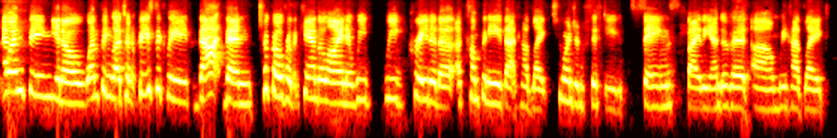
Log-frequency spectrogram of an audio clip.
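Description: A woman in her forties from Hawaii, a guest telling her story in an interview, bubbly and quick to laugh, restarting words. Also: a little high, a bit bright, no room sound, lo-fi sound.

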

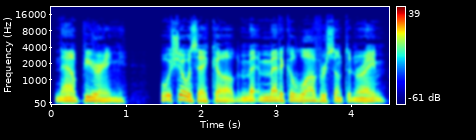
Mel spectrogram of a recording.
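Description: A man with a gruffish, creaky voice hosting a bedtime podcast in a halting, goofy, meandering monologue that often trails off mid-thought. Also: mid-range voice, steady tone, no echo, clean studio sound. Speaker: host of a bedtime sleep podcast. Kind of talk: rambling, meandering monologue to lull listeners to sleep.

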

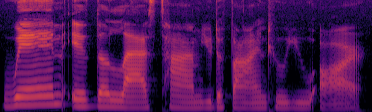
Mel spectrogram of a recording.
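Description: A young woman with a low voice hosts her own podcast, talking straight to her listeners. She is congested and sniffly from a cold, and she asks them direct, earnest questions in a casual, personal way. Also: slow pace. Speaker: podcast host. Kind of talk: casual solo podcast advice talk.

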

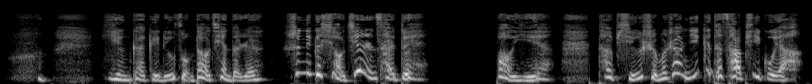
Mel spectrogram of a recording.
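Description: A woman acting aggrieved scolding mother, middle-aged, swooping intonation, slightly husky, audio drama. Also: a little high, huge pitch swings, normal speed, darkish tone, no echo, clean studio sound, full character voice. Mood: scornful, indignant. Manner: indignant, scolding.

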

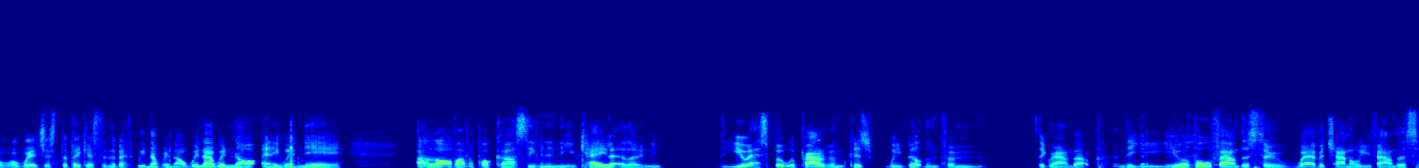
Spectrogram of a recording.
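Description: A man co-hosting a podcast from home, talking loudly and excitedly, often restarting his sentences. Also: fairly low pitch, no echo, highs cut off. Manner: excitable, stumbling restarts, loud. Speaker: podcast co-host. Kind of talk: casual podcast chat. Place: small house.

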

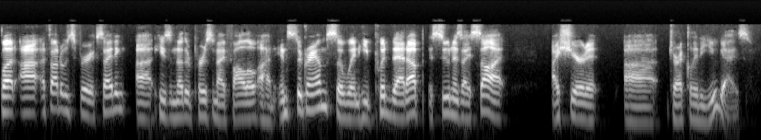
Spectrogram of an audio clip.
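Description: A man's voice: medium pitch, fairly quick. Man chatting, dull lo-fi sound. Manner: enthusiastic, wordy fan talk. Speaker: comic book podcast co-host. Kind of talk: casual chat.

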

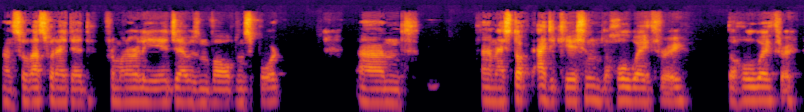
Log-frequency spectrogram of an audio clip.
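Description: A man from Northern Ireland speaks with a Belfast accent, his pitch held flat and even. He tells his story reflectively, with a dry joke now and then. His speech is full of ums and restarts. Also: brisk, creaky. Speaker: guest, fitness coach. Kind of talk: conversational interview.

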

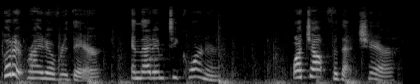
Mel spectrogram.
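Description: A woman plays a plucky newspaper columnist, heroine of a vintage radio play. Her high voice is very lively in pitch, brisk and self-possessed. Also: slight background noise. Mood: bright, courteous. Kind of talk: 1940s radio drama acting.

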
